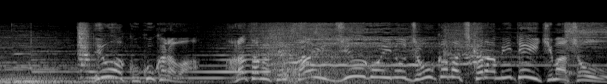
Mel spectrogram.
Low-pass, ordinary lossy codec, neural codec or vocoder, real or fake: 7.2 kHz; none; none; real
